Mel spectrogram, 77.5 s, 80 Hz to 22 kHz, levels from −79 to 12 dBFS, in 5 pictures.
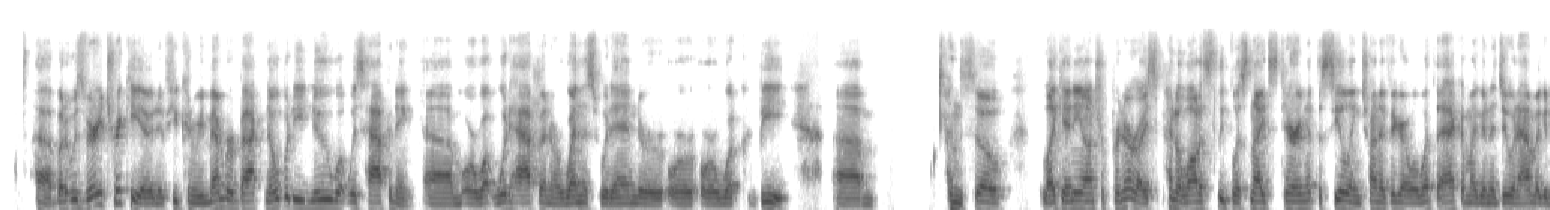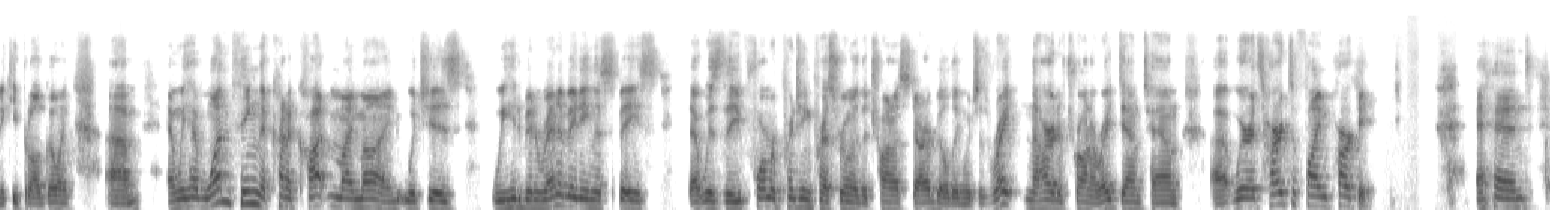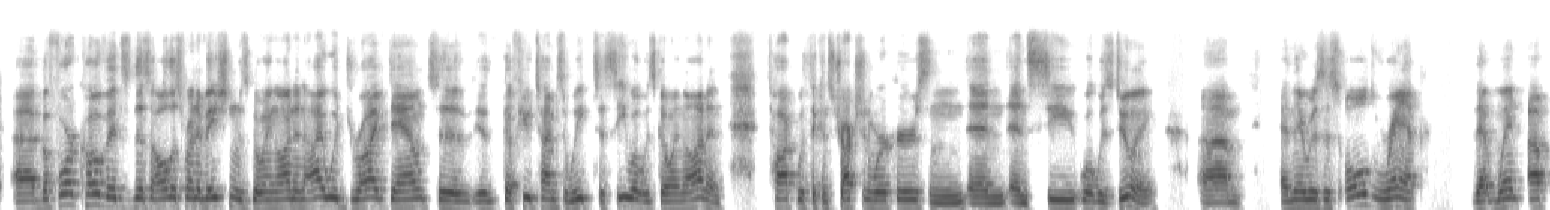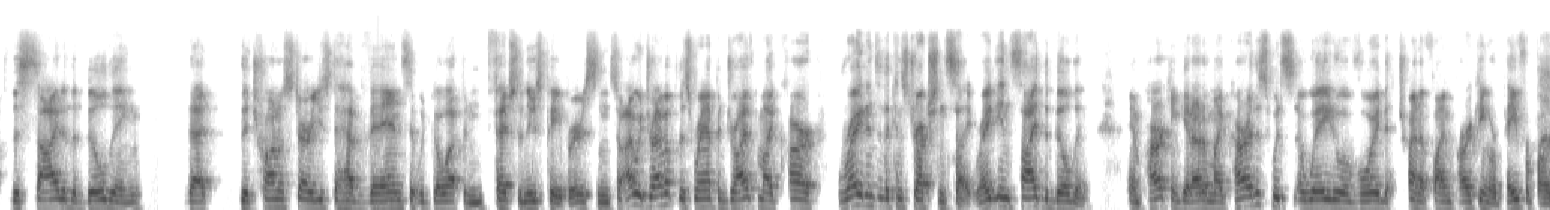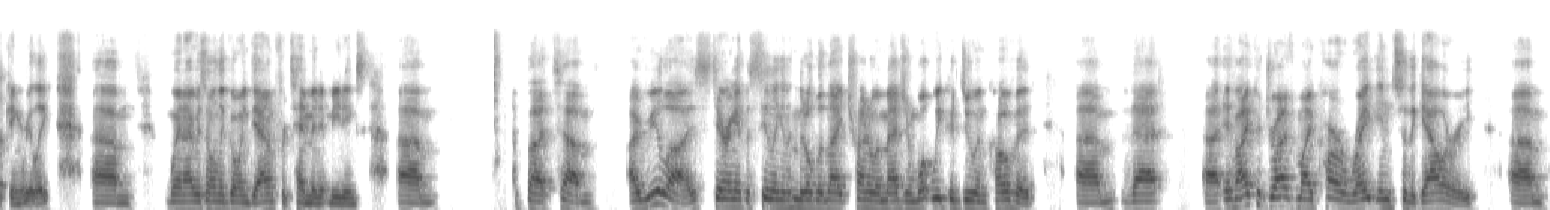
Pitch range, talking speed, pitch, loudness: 125-155 Hz, 225 wpm, 140 Hz, -21 LUFS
